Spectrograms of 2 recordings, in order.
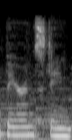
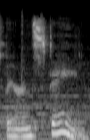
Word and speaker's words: Berenstain: Many people remember the Baronstein bears spelled with an e i n at the end of the word. Yet, every book in print says Baron Stain with an a i n.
